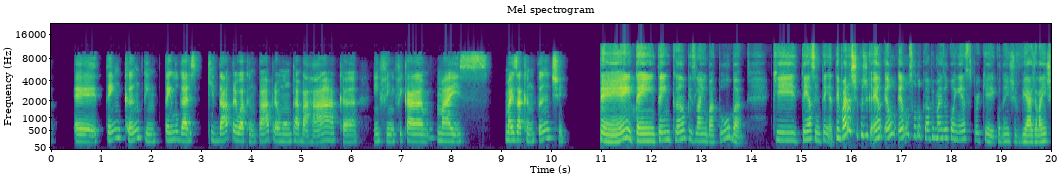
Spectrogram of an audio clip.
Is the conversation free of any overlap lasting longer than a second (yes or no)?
yes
